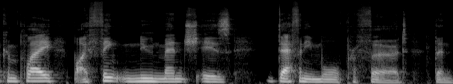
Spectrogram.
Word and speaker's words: Nuno Mendes: I've got here is Nuno Mendes or noon Mensch as I believe he's is pronounced in Portuguese uh noon bench yeah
